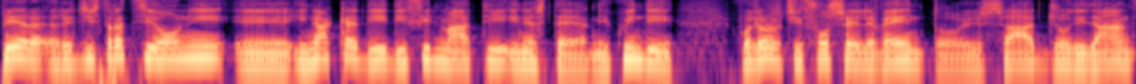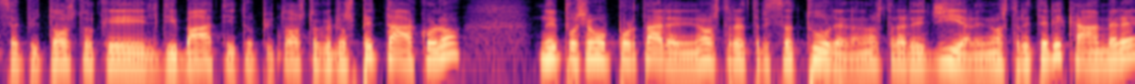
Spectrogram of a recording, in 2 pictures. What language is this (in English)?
Italian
